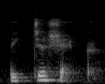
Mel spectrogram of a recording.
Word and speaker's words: picturesque: Tappa took a turn and there stood before him an elegant means beautiful, that is picture-shack. It's not picturesque. Side by side, try to learn the pronunciation also. That is picture-shack.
